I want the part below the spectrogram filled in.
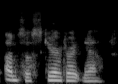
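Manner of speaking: soft mock-tearful whimper; lightly faked crying. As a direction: imitate a tearful plea, hushed. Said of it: "she cries into the camera".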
